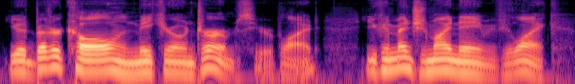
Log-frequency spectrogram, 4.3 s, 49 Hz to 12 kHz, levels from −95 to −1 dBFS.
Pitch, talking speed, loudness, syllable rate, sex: 110 Hz, 265 wpm, -19 LUFS, 5.7 syllables/s, male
